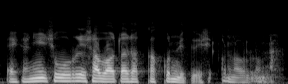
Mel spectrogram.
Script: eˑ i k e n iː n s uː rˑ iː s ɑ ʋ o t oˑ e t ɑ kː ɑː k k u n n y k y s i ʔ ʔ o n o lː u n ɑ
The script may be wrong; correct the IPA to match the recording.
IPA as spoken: eˑ i k æ n iː n s uː rˑ iː s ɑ ʋ o t oˑ e t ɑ kː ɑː k k u n n y k y s i ʔ ʔ o n o lː u nː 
